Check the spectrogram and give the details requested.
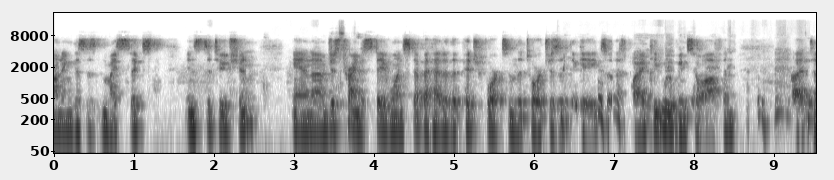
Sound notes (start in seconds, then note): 5.9 laughter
